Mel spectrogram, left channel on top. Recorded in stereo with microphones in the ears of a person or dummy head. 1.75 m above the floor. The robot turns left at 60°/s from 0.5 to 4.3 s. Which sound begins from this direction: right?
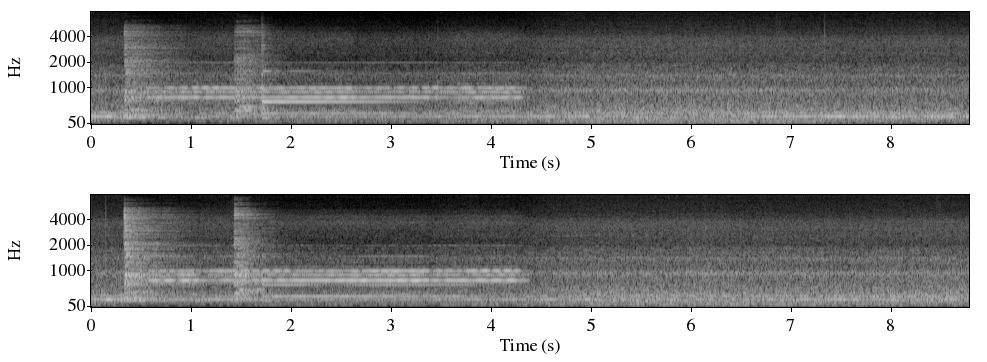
Ticking, at 0.3 s.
